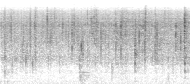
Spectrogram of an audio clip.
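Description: Duck eggs fry in butter in a pan over high heat, giving a steady crackling sizzle with frequent sharp pops and spits, close and continuous throughout.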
